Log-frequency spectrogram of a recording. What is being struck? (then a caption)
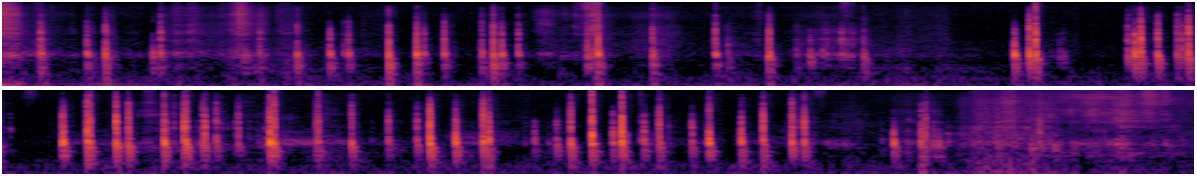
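Small paperboard box. Long nails tap and scratch the top face of a long, narrow, hollow pink paperboard product box. Quick, irregular hollow taps with short, dull decay are mixed with soft scraping, over a steady low rumble. A louder, denser scratching burst comes near the end.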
